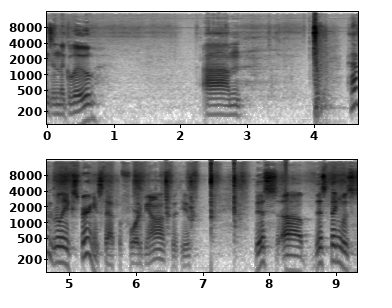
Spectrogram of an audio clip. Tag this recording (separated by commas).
inside a small room, Speech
